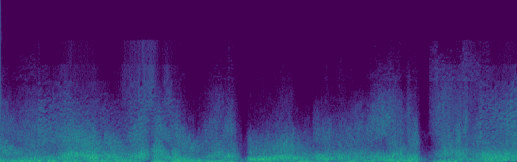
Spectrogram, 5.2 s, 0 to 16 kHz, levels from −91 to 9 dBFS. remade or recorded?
recorded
